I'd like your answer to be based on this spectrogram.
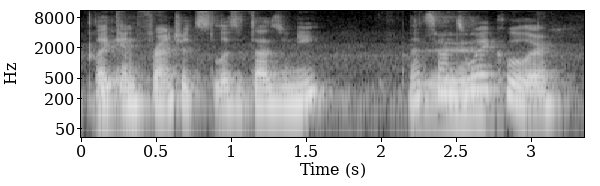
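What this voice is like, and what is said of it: Put-on French accent. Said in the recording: “That was good. That was good. That was a good accent.”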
